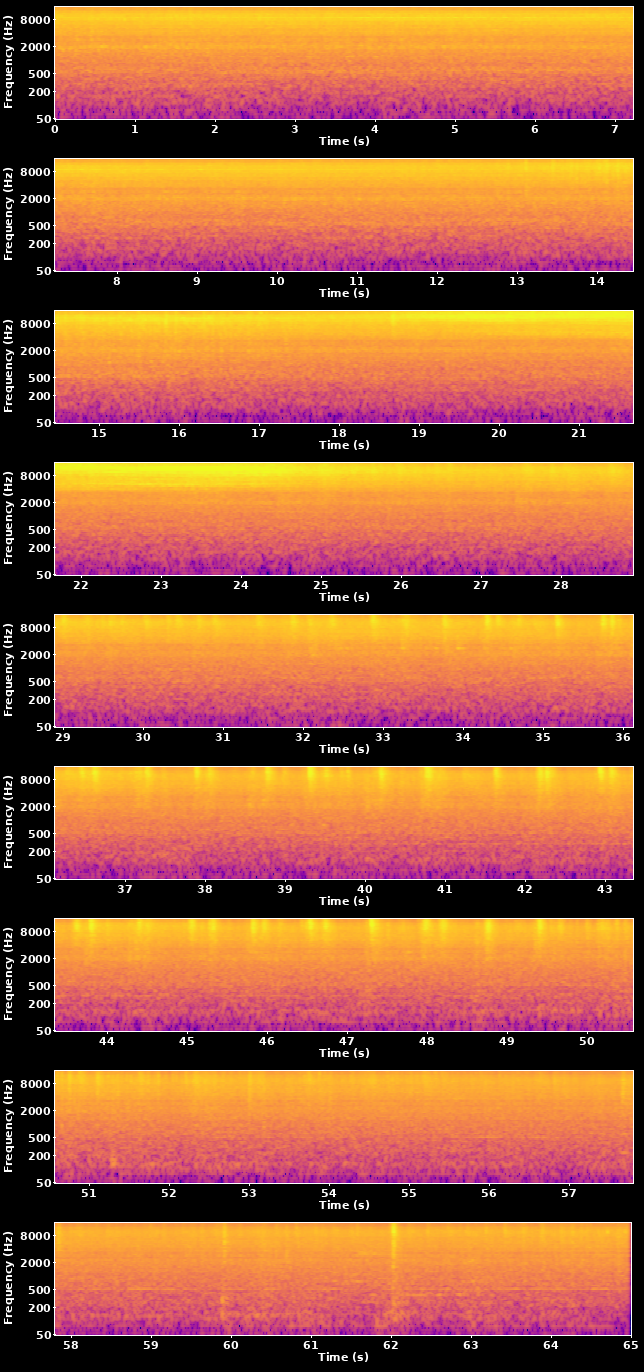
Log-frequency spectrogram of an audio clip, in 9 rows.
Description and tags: Industrial ambiance
Ambiant sound recorded on october 2015 in the visit of a warehouse/factory in Roubaix France with a Zoom H1. Machinery noises, conveyor belt, various clatter and so. May contain some voices.
mechanical, industrial, warehouse, machinery, factory, machine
